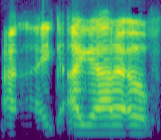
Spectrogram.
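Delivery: ordinary talk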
